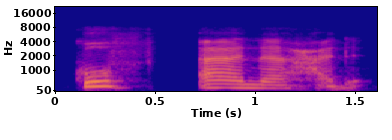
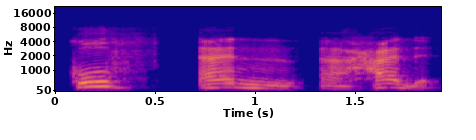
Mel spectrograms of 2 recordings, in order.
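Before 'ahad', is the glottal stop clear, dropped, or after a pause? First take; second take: dropped; clear. First: The glottal stop is dropped and the words link. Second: The glottal stop before ahad is clearly pronounced. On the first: "Dia baca dengan naqal. Naqal dia baca macam ni" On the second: "dijelaskan Hamzah. Dia baca begini"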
